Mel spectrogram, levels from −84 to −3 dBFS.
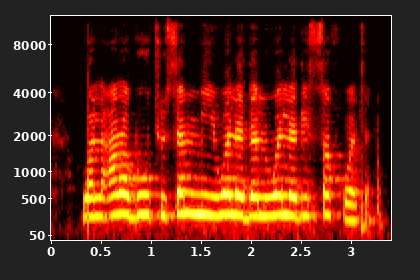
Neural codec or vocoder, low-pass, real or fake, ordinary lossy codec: none; 10.8 kHz; real; Opus, 24 kbps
